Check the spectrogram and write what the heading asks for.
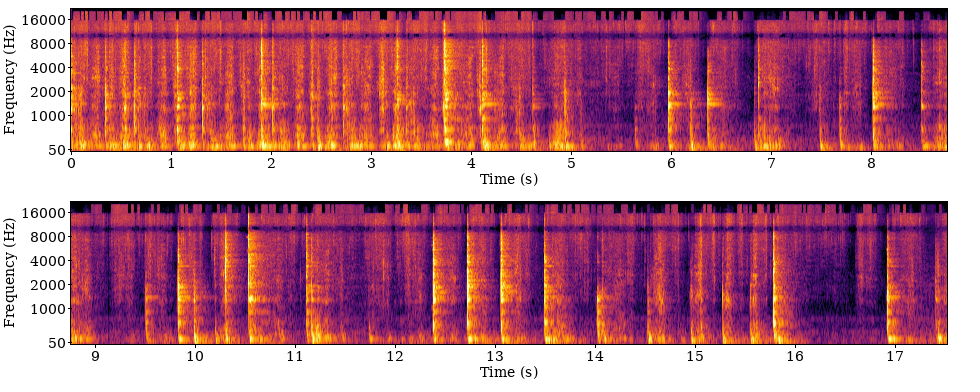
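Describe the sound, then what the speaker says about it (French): Egg yolk whisked energetically into a pastry mixture in a bowl: rapid rhythmic clicking and slapping strokes, loud and close, with brief pauses between bursts. "ajoutez un premier jaune d'œuf et mélangez, fouettez avec énergie"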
